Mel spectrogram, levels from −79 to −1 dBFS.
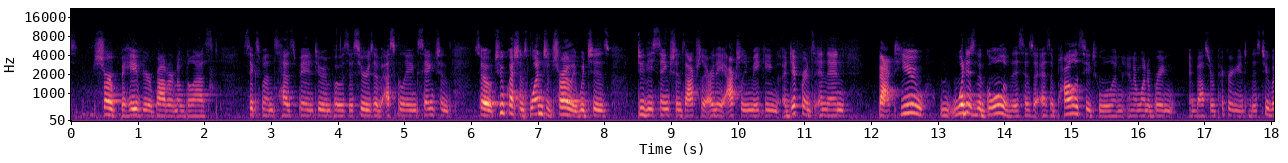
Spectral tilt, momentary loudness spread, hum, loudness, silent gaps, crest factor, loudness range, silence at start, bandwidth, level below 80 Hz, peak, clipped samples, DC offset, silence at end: -5 dB/octave; 14 LU; none; -24 LUFS; none; 24 dB; 7 LU; 0 s; 10.5 kHz; -66 dBFS; -2 dBFS; under 0.1%; 0.4%; 0 s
